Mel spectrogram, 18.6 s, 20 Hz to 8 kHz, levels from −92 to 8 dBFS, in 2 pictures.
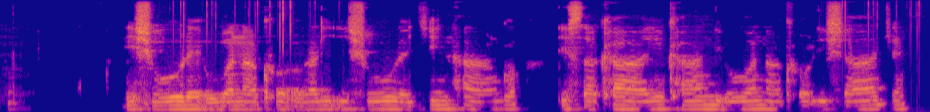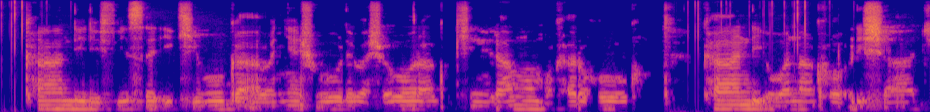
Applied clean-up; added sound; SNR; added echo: none; Crack; 15 dB; none.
